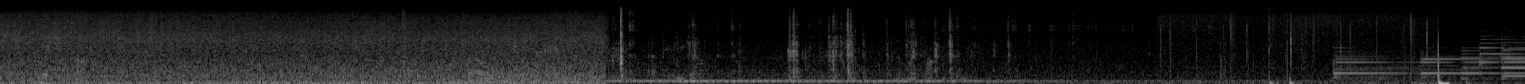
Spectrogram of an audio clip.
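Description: A steady rushing hiss of outdoor noise for about six seconds. Then a low, steady car-cabin hum with a run of sharp clicks and clacks as a cassette tape is handled and pushed into a car tape deck. Solo piano begins just before the end.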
